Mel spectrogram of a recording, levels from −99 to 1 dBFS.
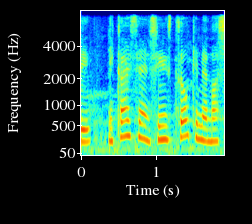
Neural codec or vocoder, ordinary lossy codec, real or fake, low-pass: codec, 16 kHz, 4 kbps, FunCodec, trained on LibriTTS, 50 frames a second; none; fake; 7.2 kHz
